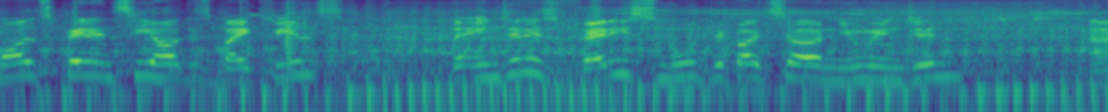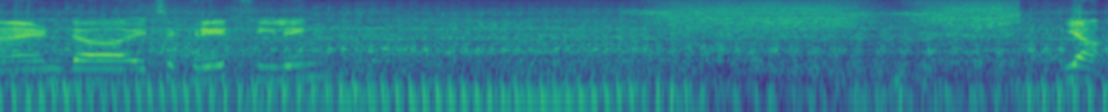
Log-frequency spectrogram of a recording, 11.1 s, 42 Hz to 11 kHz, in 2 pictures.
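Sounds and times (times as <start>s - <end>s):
motorcycle engine thumping: 0.3s - 11.0s
wind hiss: 8.2s - 10.9s.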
